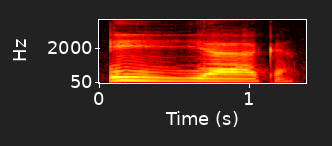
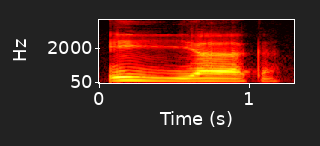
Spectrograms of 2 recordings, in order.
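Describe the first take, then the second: No difference in how they are said.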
